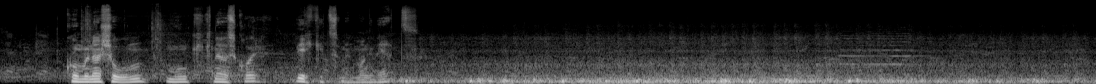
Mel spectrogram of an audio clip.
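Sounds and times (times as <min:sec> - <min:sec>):
speech: 0:00.7 - 0:05.1
train rumbling on rails: 0:03.2 - 0:10.9.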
